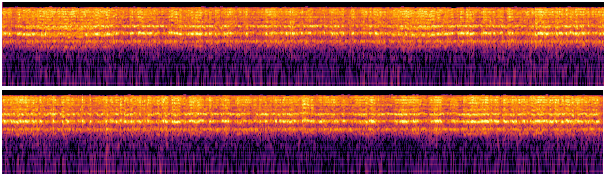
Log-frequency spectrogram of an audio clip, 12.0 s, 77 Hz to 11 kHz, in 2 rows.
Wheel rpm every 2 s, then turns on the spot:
230, 230, 230, 230, 240, 230.
none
